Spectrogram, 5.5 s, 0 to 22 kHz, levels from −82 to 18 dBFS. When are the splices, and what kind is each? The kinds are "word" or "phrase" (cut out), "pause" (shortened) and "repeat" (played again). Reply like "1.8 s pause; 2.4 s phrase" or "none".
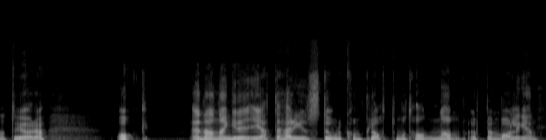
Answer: none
